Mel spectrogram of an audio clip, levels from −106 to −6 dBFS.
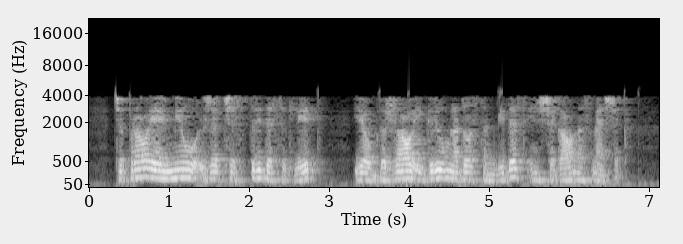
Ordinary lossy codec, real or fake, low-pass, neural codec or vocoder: AAC, 16 kbps; real; 7.2 kHz; none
